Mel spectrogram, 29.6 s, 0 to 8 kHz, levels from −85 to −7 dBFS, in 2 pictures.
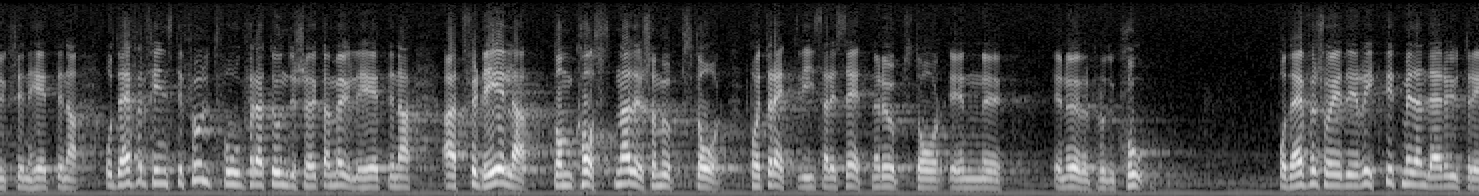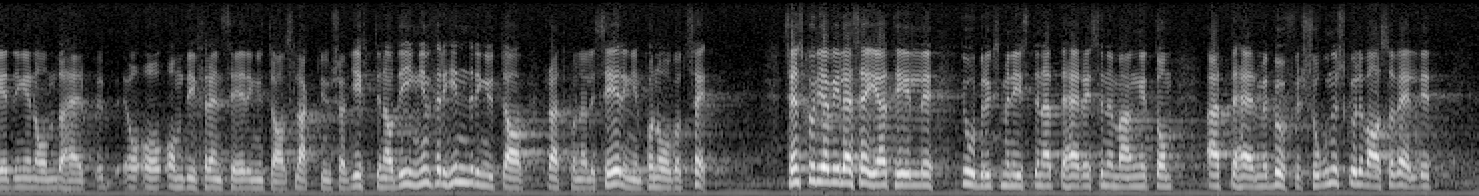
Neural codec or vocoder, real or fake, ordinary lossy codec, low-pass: none; real; none; none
